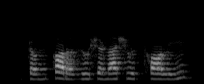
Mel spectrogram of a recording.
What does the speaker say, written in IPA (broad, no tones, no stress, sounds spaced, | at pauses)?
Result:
ʈ ɤ ŋ k ɒ ɾ ɤ z u ʃ ɤ ɳ a ʃ l u tʰ ɔ l i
